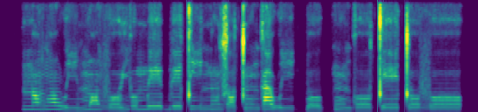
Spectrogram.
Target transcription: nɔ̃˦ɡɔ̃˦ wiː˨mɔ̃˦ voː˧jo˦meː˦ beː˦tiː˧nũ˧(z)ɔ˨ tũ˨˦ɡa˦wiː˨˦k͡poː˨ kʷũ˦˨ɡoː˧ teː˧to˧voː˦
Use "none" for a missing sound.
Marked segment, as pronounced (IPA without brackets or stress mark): z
